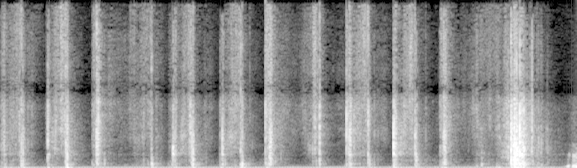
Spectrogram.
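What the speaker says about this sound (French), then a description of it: "On laisse sauter la carte." Tarot cards shuffled by hand with a quick, uneven run of crisp riffling snaps, ending in one louder slap near the close; near and clear with no talking.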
